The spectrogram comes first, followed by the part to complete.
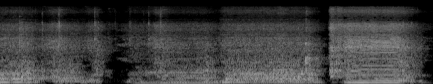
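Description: Singer industrial single-needle lockstitch sewing machine stitching through layered fabric in short runs, with a brief pause about a second in and another just past three seconds, then a louder run near the end.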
